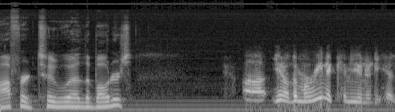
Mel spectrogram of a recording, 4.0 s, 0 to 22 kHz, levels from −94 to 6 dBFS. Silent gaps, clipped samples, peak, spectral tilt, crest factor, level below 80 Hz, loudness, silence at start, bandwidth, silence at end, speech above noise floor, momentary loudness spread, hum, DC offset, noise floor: none; under 0.1%; -8 dBFS; -5.5 dB/octave; 18 dB; -50 dBFS; -25 LUFS; 0 s; over 20 kHz; 0 s; 23 dB; 6 LU; 60 Hz at -50 dBFS; under 0.1%; -48 dBFS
